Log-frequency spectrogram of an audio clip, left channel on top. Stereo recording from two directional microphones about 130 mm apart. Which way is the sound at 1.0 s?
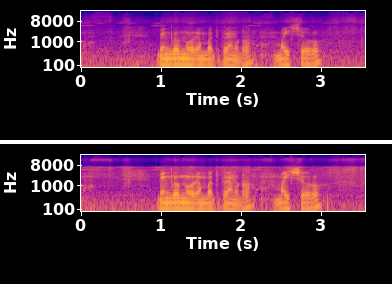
35° left (ahead or behind).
